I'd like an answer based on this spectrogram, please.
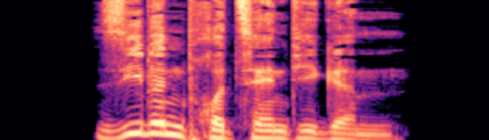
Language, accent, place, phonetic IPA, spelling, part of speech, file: German, Germany, Berlin, [ˈziːbn̩pʁoˌt͡sɛntɪɡəm], siebenprozentigem, adjective, De-siebenprozentigem.ogg
- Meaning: strong dative masculine/neuter singular of siebenprozentig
